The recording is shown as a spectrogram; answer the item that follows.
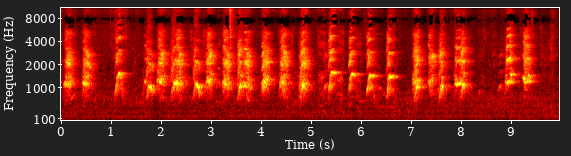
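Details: Male Tiny Poodle barking rapidly and persistently, roughly twenty-five sharp, high yaps over ten seconds, sometimes paired, with brief pauses between runs and little other sound.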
